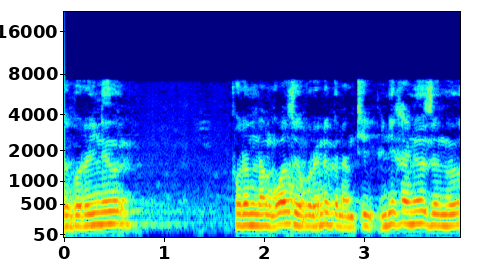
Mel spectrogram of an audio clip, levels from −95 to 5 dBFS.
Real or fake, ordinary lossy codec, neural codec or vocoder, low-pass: fake; none; codec, 16 kHz, 4 kbps, FreqCodec, larger model; 7.2 kHz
